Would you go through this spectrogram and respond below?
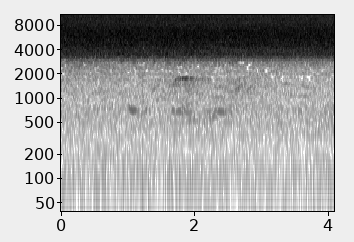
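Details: Cicadas singing on a school playground in midsummer, recorded outdoors: a dense, unbroken high-pitched buzzing chorus fills the clip at steady loudness, with faint lower tones barely audible underneath.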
